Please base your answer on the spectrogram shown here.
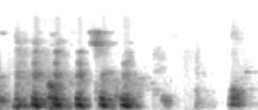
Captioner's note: chuckles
